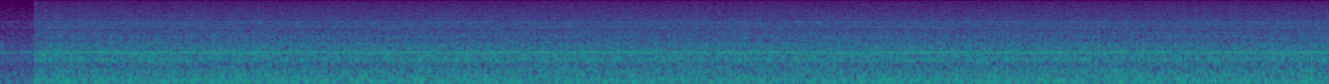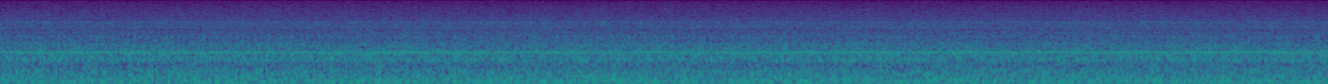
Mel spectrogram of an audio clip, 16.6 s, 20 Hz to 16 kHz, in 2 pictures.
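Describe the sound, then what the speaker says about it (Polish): A tractor engine in Farming Simulator 18 drives through a farmyard, giving a constant, loud, droning hum with a low tonal rumble that holds unchanged throughout, with no voices. "ten ciągnik jest bardzo fajny do transportu, bo może jechać 50 km na godzinę"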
